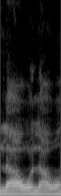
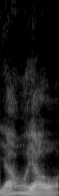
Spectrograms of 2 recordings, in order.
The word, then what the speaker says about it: llaollao: തുടക്കത്തിൽ ഇത് ഞാൻ ലാവോ ലാവോ എന്നാണ് വായിച്ചതെങ്കിൽ പിന്നീട് ഗൂഗിൾ നോക്കിയപ്പോഴാണ് മനസ്സിലായത്. ഇതിന്റെ ശരിക്കുള്ള ഉച്ചാരണം യാവോ യാവോ എന്നാണ്.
